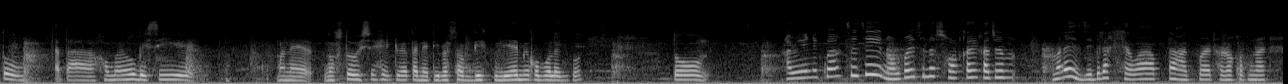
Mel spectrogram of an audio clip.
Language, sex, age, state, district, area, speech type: Assamese, female, 18-30, Assam, Nalbari, rural, spontaneous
